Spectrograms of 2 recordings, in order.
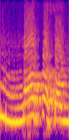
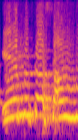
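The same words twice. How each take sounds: First: "माँ" said as the sound of M, not its name; phonic sound of M. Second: Said in the usual way. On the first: Shown as a demonstration. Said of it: "माँ का sound निकलेगा". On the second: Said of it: "एम का sound निकलेगा कि माँ का".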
